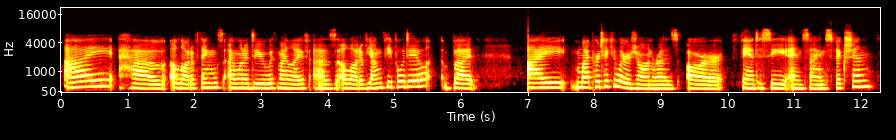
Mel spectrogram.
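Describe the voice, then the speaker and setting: Slow-speaking young woman on a dull line. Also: medium pitch. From Pennsylvania, USA. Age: 20s. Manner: measured and thoughtful, with some hesitation fillers. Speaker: writer and guest. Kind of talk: interview answers.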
